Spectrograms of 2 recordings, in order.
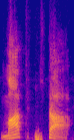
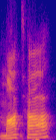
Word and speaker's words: matcha: Mcha. Not ma. Not mata. Not mocha. Mcha. That's it. Okay. It's very simple. Two syllables.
